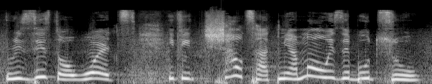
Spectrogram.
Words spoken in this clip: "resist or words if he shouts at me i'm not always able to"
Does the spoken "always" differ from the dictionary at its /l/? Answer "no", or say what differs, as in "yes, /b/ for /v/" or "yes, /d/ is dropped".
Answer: yes, /l/ is dropped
